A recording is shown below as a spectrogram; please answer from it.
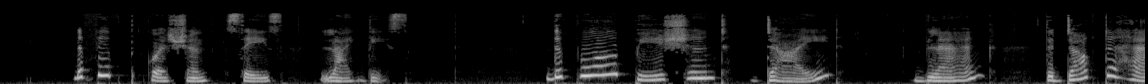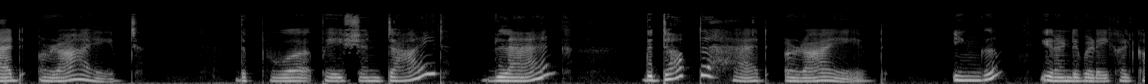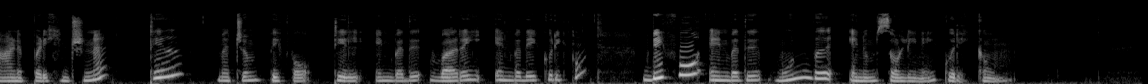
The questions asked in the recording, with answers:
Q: The poor patient died, blank, the doctor had arrived.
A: The poor patient died before the doctor had arrived.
